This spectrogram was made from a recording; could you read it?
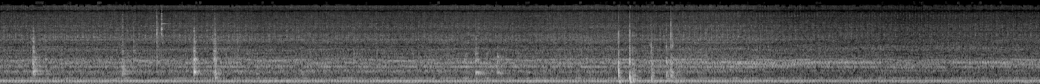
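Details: Nissan Altima, exhaust manifold crack checked for leaks: steady, even idle with smooth low hum, no ticking or puffing from the exhaust; idles normally.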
